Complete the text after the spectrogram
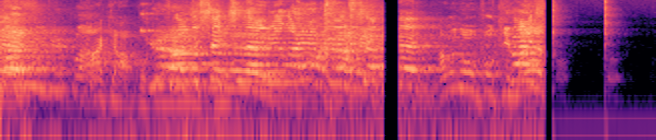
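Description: An older man talks cheerfully close by.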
